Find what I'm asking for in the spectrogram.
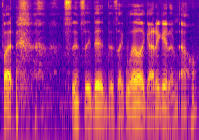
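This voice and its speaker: A man streaming a game chats casually while playing, explaining things in a loose, rambling way full of fillers. His voice sits low, gravelly and darkish, with a sing-song lilt and measured pace, over slight background noise.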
